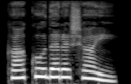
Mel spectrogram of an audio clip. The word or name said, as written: ಕಾಕೋದರಶಾಯಿ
